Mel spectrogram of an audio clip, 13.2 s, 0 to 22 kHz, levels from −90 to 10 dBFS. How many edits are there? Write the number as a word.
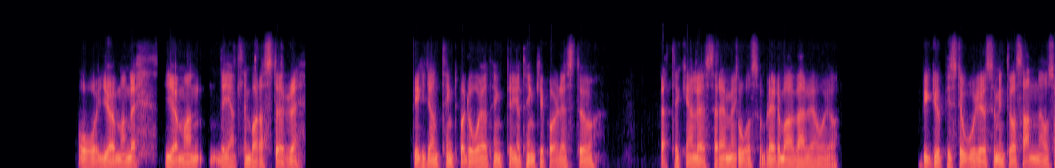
three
